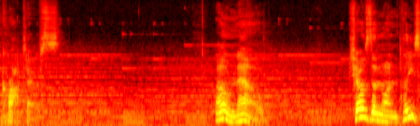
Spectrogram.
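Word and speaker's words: Kratos: spelling of his name it sounds like katos from the God of War franchise portions of this game are voice acted so we do know exactly how to pronounce it he is called katos oh no chosen one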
